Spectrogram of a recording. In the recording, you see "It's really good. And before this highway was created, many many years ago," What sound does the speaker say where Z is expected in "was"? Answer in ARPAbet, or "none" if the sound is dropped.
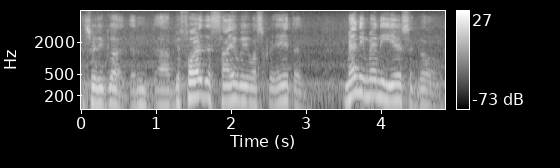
S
